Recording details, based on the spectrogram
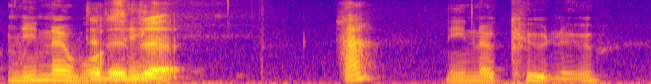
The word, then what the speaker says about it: Ni no Kuni: Ni No Kuni, Persona, Ni No Kuni. – It's spelled Kuni though. – Yeah, so why do you keep saying it Kuno? – I don't know.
